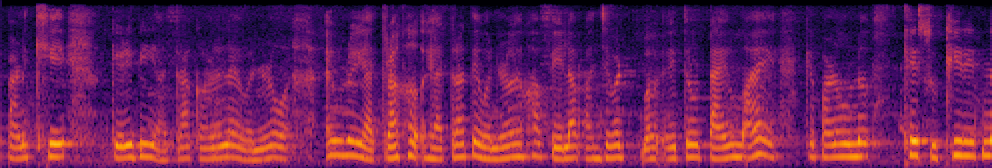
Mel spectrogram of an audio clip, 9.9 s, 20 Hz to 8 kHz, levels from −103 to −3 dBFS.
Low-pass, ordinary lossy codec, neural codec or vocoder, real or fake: 7.2 kHz; none; none; real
